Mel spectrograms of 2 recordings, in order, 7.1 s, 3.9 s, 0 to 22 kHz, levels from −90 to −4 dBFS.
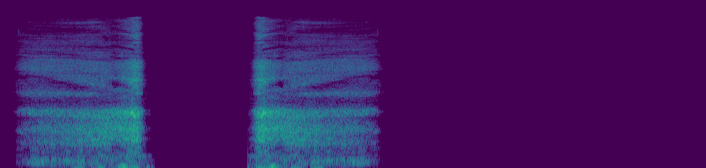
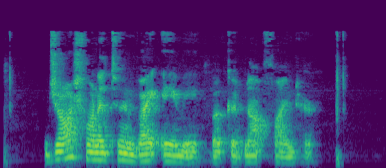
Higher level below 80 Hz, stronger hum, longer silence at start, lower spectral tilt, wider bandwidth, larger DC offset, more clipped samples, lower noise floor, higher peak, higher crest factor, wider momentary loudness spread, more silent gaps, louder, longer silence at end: about the same, -62 dBFS vs -62 dBFS; neither; second, 0.15 s vs 0.45 s; second, -1.5 dB/octave vs -4.5 dB/octave; first, 15.5 kHz vs 11.5 kHz; neither; neither; first, under -90 dBFS vs -42 dBFS; second, -22 dBFS vs -2 dBFS; about the same, 24 dB vs 20 dB; about the same, 16 LU vs 18 LU; first, 1.54-2.47 s vs none; second, -40 LUFS vs -21 LUFS; first, 3.25 s vs 0.45 s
